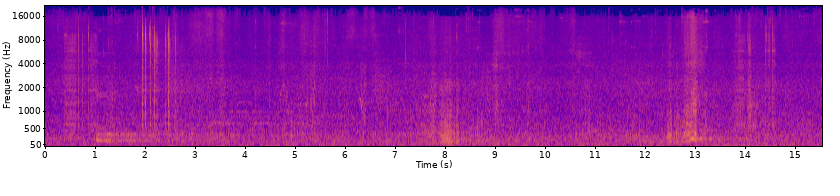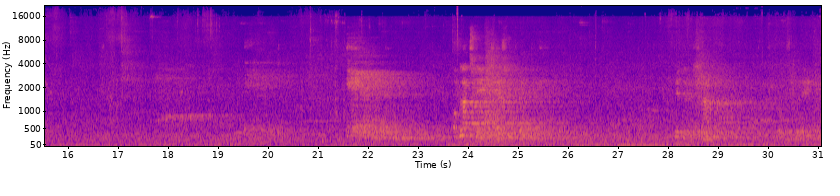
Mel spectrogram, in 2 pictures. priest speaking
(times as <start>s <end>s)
23.6s 25.6s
